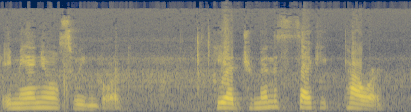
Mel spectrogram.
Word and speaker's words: Swedenborg: relaxation visualization and concentration swedenborg I've heard it pronounced Berg it's not it's board it's swedenborg Emmanuel swedenborg he had tremendous psychic power and he believed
